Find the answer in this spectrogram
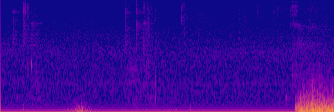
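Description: A few faint computer keyboard key clicks, with a soft low, muffled sound near the end.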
